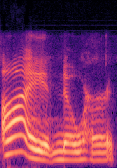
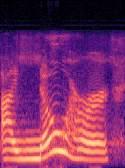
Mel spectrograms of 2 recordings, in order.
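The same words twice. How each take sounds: First: The stress is on the word 'I'. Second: The stress is on the word 'know'. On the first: It is me, not someone else, who knows her. "The emphasis is on the I" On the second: I do know her, as opposed to not knowing her. "you emphasize the no"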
